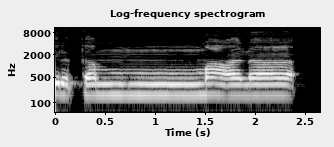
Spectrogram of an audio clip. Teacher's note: با نہیں پڑھیں گے، با کا ادغام کر دیں گے اس میں میم میں · با کا میم کے اندر ادغام میں متجانسین ہو گیا. دونوں ایک ہی مخرج سے نکلنے والے ہیں لیکن دونوں کی آواز الگ الگ ہے.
